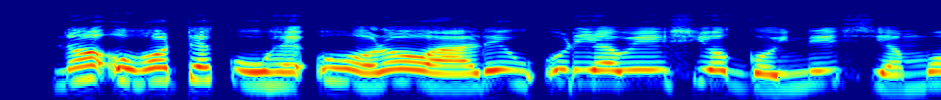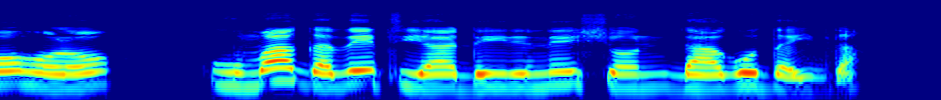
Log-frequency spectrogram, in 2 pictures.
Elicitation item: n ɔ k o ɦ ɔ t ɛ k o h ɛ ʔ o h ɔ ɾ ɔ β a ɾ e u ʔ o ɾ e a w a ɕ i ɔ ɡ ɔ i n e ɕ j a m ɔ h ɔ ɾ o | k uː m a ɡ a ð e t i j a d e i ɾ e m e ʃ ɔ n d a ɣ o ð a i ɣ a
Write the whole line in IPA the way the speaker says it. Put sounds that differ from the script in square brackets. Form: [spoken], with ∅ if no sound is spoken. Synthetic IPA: n ɔ [ʔ] o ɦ ɔ t ɛ k o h ɛ ʔ o h ɔ ɾ ɔ [w] a ɾ e u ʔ o ɾ e a w [e] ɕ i ɔ ɡ ɔ i n e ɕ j a m ɔ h ɔ ɾ [ɔ] | k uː m a ɡ a ð e t i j a d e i ɾ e [n] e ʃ ɔ n d a ɣ o ð a i [ð] a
